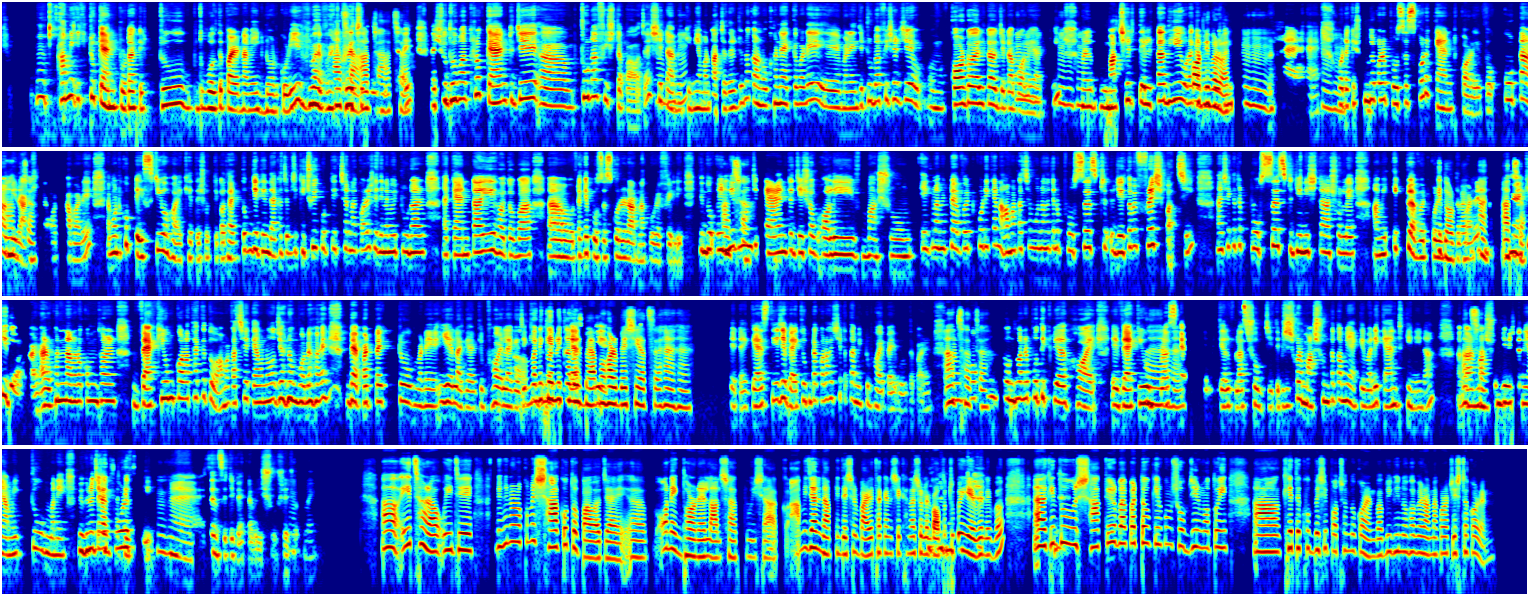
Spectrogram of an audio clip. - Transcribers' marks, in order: other background noise; laughing while speaking: "এভয়েড করে চাই"; unintelligible speech; "কেন" said as "কেমনো"; unintelligible speech; unintelligible speech
- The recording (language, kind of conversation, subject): Bengali, podcast, আপনি কীভাবে আপনার খাবারে আরও বেশি সবজি যোগ করেন?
